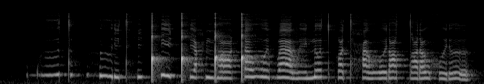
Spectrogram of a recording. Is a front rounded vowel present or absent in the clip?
absent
